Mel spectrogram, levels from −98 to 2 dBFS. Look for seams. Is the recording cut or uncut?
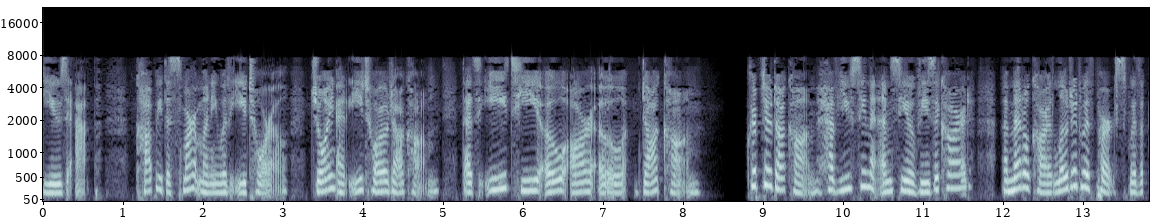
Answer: cut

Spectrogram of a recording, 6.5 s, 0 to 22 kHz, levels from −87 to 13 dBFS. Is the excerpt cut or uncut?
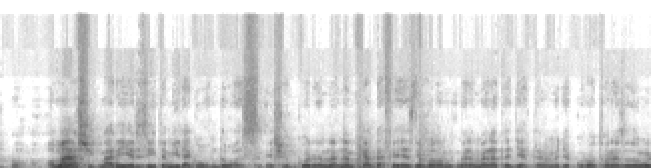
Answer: cut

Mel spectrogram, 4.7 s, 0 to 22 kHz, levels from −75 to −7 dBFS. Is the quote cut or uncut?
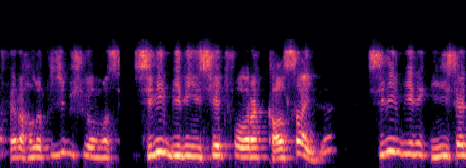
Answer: cut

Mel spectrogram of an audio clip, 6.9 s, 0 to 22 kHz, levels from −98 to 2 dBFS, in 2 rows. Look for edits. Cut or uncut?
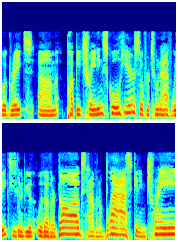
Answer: uncut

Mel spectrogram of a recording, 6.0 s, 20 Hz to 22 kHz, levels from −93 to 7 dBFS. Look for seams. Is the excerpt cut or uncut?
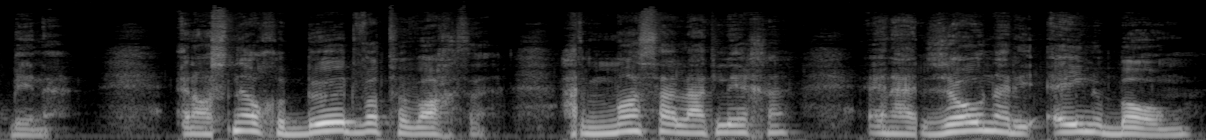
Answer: cut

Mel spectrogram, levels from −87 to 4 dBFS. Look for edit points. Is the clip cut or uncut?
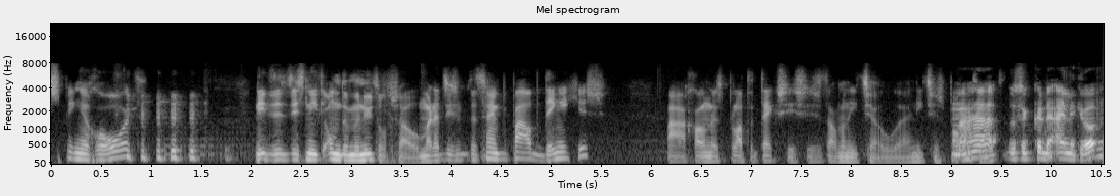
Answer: uncut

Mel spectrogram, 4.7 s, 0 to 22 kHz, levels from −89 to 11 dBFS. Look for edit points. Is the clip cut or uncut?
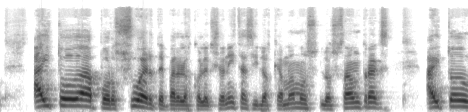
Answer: uncut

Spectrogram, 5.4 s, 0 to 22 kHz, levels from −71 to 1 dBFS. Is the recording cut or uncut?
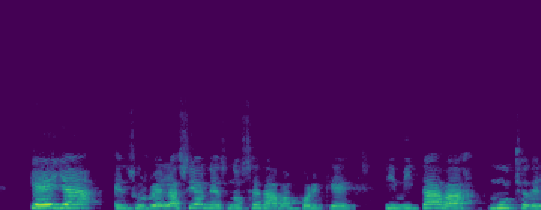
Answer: uncut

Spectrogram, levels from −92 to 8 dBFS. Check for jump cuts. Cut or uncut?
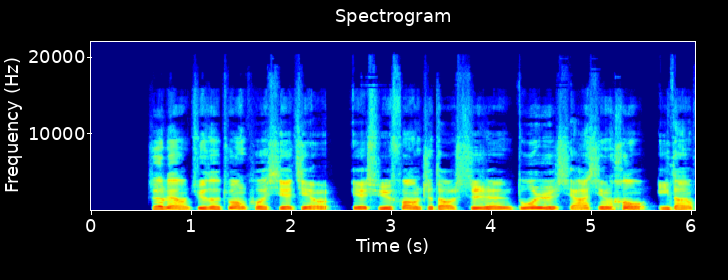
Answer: uncut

